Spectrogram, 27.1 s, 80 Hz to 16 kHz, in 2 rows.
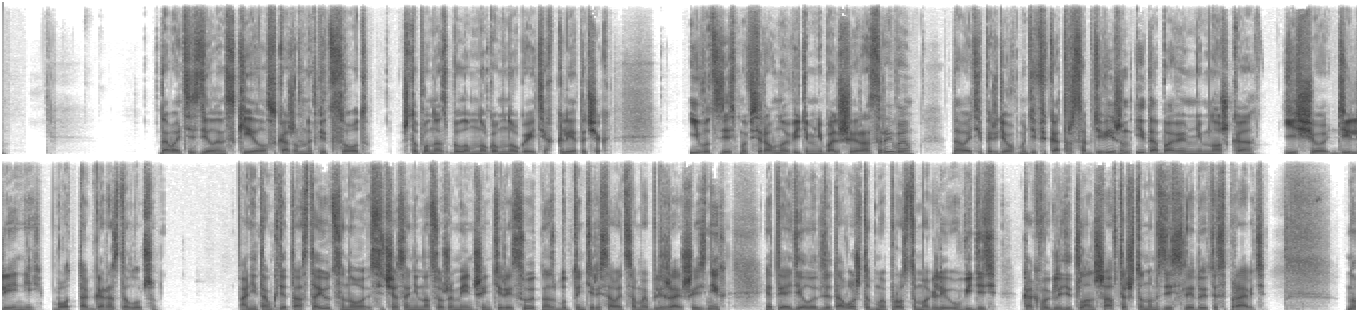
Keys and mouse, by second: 1.5-3.9 drag, 3.2 KP_0, 5.2-5.9 middle drag, 6.8 click, 7.7 click, 9.0 click, 11.5 click, 20.2-23.7 drag.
